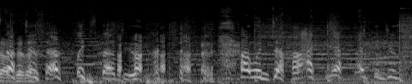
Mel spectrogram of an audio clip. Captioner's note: laughter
